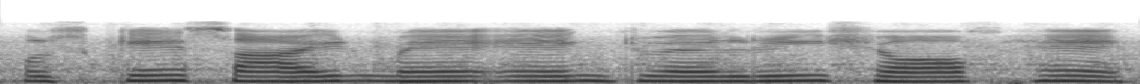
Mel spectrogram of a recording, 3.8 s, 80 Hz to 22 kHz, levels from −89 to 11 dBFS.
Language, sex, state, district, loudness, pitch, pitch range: Hindi, female, Madhya Pradesh, Bhopal, -12 LUFS, 225 Hz, 220-235 Hz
